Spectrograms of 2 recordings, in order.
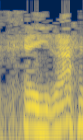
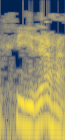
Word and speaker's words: خیره: این که شما خوندید آقای عبدی خیره نیست اصلا، این من نمیدونم این تلفظ رو شما از کجا به دست آوردید، این خیره هست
